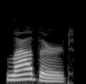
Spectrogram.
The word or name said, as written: lathered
